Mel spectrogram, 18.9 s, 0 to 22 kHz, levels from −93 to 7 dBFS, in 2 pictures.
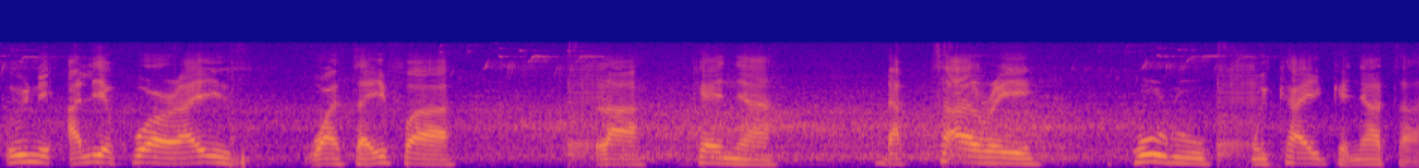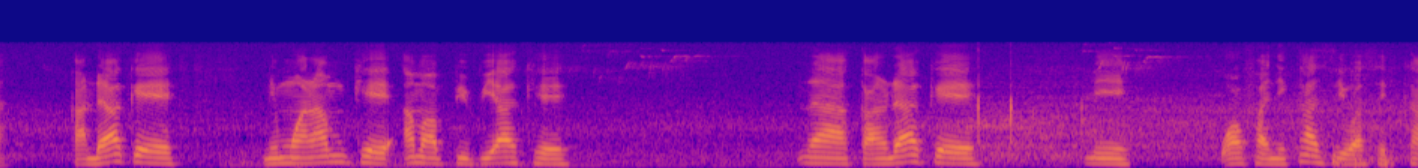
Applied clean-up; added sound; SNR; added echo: none; Bird vocalization, bird call, bird song + Fart; 13 dB; none.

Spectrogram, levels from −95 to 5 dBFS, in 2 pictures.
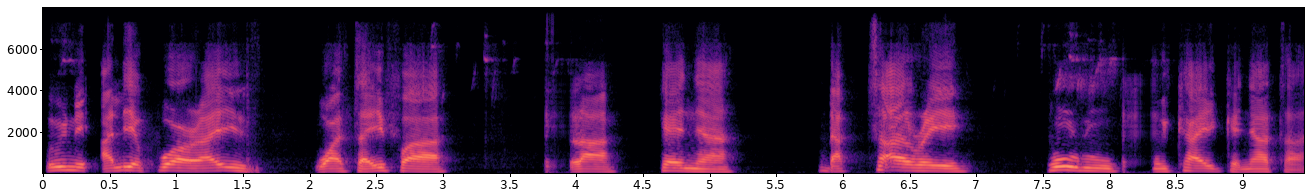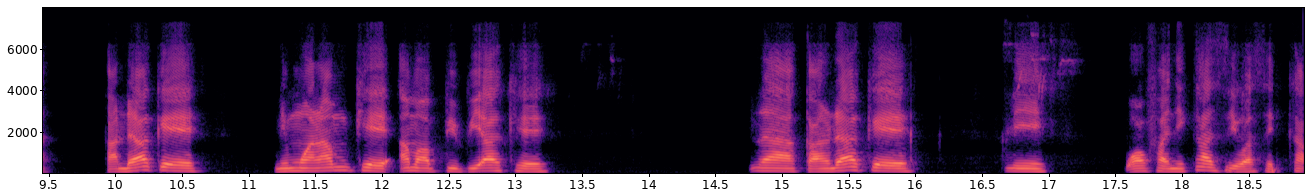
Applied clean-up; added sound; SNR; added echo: neural mask model DeepFilterNet 3.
